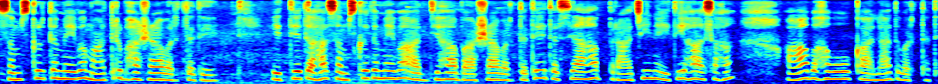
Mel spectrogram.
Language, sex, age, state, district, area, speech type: Sanskrit, female, 18-30, Tamil Nadu, Tiruchirappalli, urban, spontaneous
